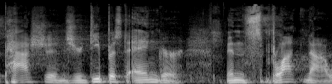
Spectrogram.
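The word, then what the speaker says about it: splachna (σπλάγχνα): It's pronounced splachna, which sounds more like a, I don't know, a German dessert.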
